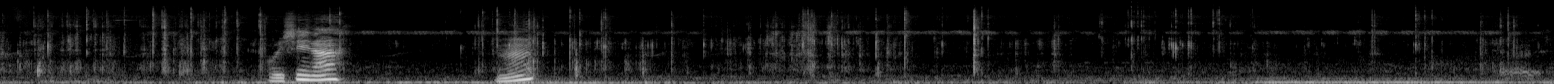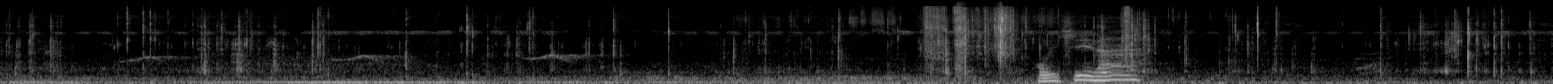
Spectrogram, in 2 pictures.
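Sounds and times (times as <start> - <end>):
cats chewing and crunching food: 0.0 - 31.0
low hum: 3.5 - 29.0.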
